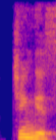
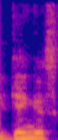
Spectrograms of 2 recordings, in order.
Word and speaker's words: Genghis: Genghis is the way they pronounce it in Mongolia, but in American English, we say Genghis Khan.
